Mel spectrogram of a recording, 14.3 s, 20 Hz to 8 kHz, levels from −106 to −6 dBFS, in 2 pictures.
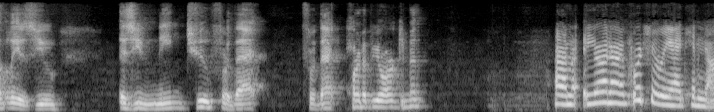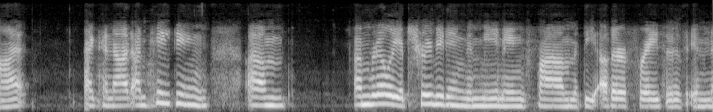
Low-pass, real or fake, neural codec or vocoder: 7.2 kHz; fake; codec, 16 kHz in and 24 kHz out, 1.1 kbps, FireRedTTS-2 codec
